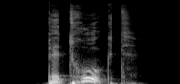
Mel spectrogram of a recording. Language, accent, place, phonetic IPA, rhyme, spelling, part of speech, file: German, Germany, Berlin, [bəˈtʁuːkt], -uːkt, betrugt, verb, De-betrugt.ogg
- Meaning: second-person plural preterite of betragen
